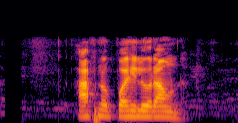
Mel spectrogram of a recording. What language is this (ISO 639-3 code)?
nep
